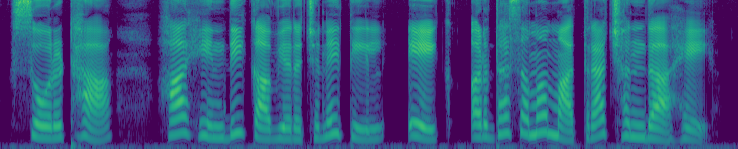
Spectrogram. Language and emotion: Marathi, neutral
